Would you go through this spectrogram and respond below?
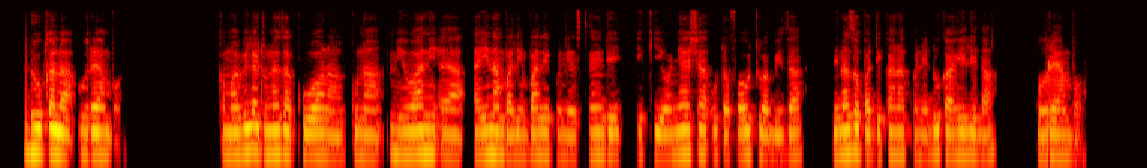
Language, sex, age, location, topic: Swahili, male, 18-24, Nairobi, finance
